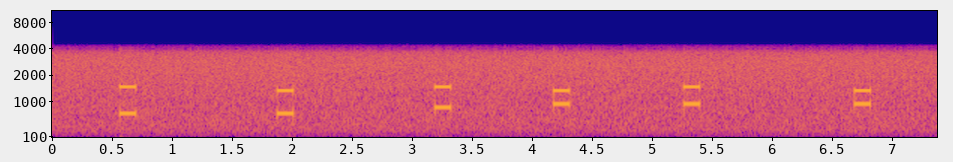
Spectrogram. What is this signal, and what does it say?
DTMF, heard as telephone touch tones, dialled by hand, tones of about 140 ms, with phone line noise. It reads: 3 2 9 0 # 0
